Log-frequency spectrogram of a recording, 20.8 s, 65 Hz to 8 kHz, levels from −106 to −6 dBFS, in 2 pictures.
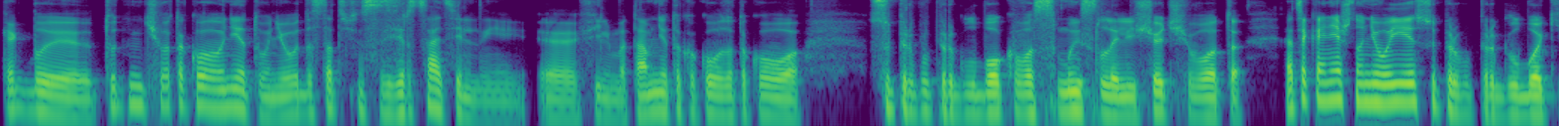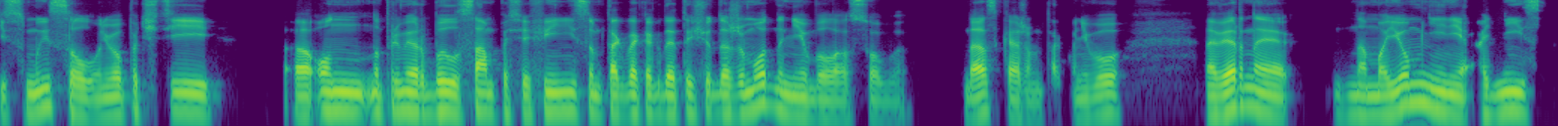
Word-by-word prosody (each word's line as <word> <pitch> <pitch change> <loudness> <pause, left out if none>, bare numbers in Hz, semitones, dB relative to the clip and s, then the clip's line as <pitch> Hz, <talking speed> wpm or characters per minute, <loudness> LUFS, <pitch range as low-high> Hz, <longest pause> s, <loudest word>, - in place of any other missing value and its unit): как 125 0 -7
бы, 100 -7 -2
тут 140 0 -11
ничего 145 -1 -7
такого 140 -3 -3
нету. 130 -5 -5
У - - -7
него 100 +3 -5
достаточно 110 +2 -4
созерцательные, 105 -6 0
э, 90 -2 -7
фильмы, 90 -1 -11
там 105 +5 -2
нету 115 -1 -5
какого-то 100 -1 -5
такого 95 -4 -4 0.4
супер-пупер 115 0 0
глубокого 110 +1 -1
смысла 115 0 +5
или 95 - +1
еще 100 +4 -1
чего-то. 95 0 -3 0.3
Хотя, - - +2
конечно, 175 -1 +1
у - - 0
него 160 -1 +3
есть 165 0 +3
супер-пупер 105 -5 -4
глубокий 100 0 -1
смысл. 115 -2 +4
У 95 - -5
него 100 +1 0
почти 110 -2 -1 0.5
А, 100 0 +5
он, 120 0 +2
например, 115 +1 +2
был 115 +1 +4
сам 115 +1 +4
по - - -6
себе 105 - -2
феминистом 115 -2 +1
тогда, 105 0 +2
когда 105 +1 +1
это 105 - -3
еще 110 +3 -4
даже 110 0 0
модно 140 +2 +1
не 100 -3 0
было 90 -1 -2
особо. 85 0 -4 0.4
Да, - - +4
скажем 85 -2 -3
так. - - -12
У - - -12
него, 100 +4 -2 0.5
наверное, 115 -1 +4 0.3
на 105 -1 -5
мое 105 +8 +2
мнение, 125 -11 +1
одни 115 +4 0
из 110 - +2
110 Hz, 175 wpm, -27 LUFS, 100-120 Hz, 0.5 s, смысла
